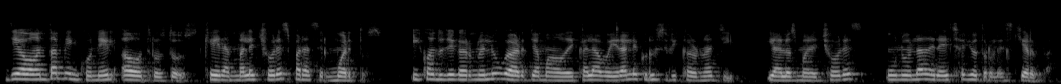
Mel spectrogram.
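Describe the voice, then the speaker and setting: Mellow-voiced woman reading scripture. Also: medium pitch. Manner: steady, measured reading. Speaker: scripture reader. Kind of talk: Bible reading. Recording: dull lo-fi recording.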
